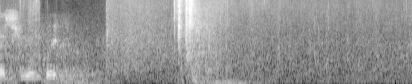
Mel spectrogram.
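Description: Water splashes.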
